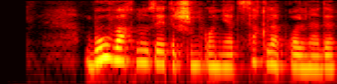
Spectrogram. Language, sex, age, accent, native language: Uzbek, female, 18-24, Toshkent shahri, Uzbek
